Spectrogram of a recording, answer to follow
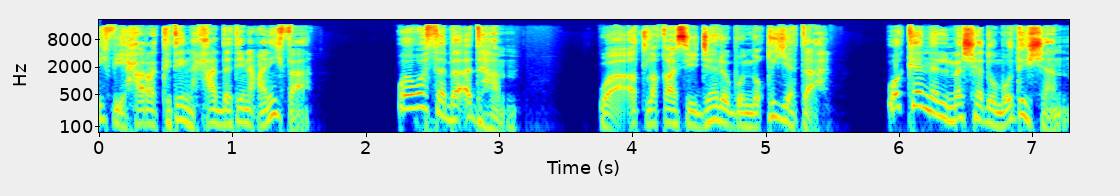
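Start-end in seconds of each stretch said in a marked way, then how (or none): none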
